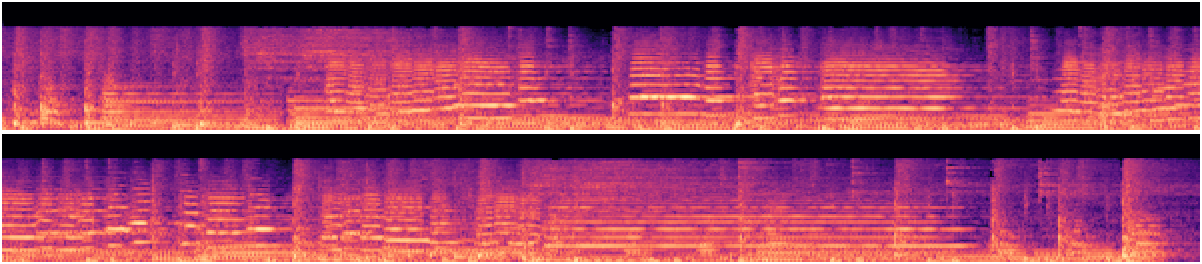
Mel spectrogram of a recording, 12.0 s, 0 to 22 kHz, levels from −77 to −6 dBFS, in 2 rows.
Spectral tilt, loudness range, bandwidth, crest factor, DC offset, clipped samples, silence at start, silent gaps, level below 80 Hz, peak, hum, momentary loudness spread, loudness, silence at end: -4.5 dB/octave; 2 LU; 10.5 kHz; 14 dB; under 0.1%; under 0.1%; 0 s; none; -26 dBFS; 0 dBFS; none; 5 LU; -15 LUFS; 0 s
